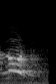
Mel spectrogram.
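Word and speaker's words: ن: ini ada satu huruf nun di belakang huruf lam. Tadi lam, sekarang mundurin ujung lidahnya, mundurin berapa senti? Nun. Nah, gitu ya. Ujung lidah kita menyentuh langit-langit setelah huruf lam.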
